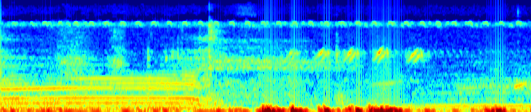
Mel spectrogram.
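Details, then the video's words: On an Alberta summer pasture, cows being gathered for a move across the highway give steady, low, harmonic moos that drop at the end, calling to make sure their calves are coming. "you can hear the cows calling a little bit they want to make sure their calf is coming"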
